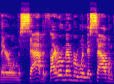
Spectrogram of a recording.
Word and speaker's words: Sabaoth: I remember when this album came out, I didn't know exactly how you were supposed to pronounce that. I was like, "Sabbaoth? What the does that say?" But then I I saw Danzig doing an interview, and that's how he pronounced it. I was like, "Okay, Death Red Sabbath."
